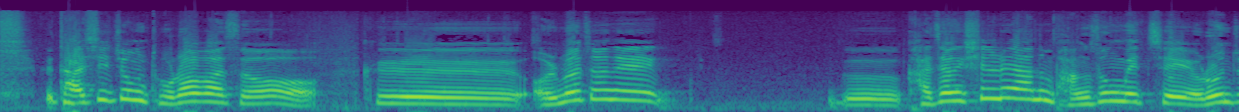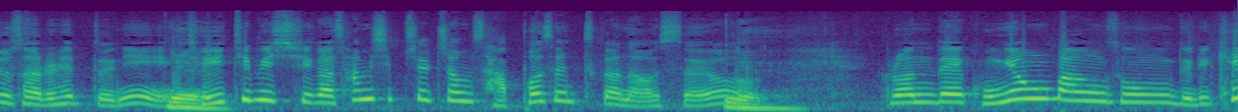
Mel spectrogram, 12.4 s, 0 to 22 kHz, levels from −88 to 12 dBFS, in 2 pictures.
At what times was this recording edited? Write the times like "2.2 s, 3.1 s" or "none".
1.8 s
